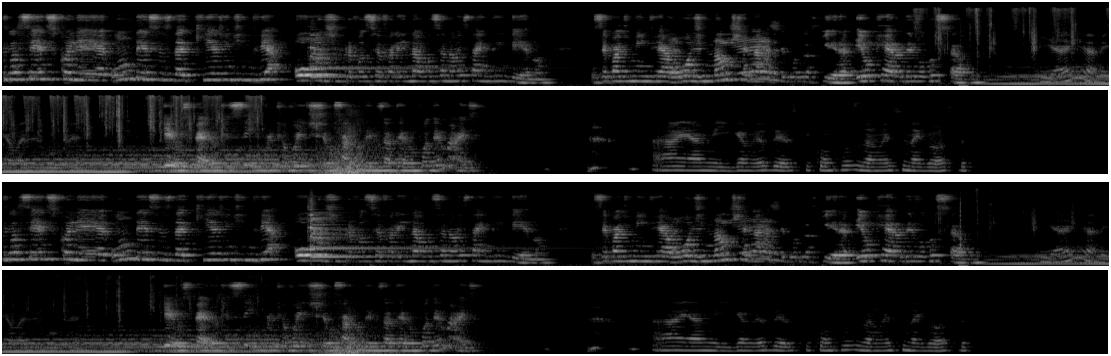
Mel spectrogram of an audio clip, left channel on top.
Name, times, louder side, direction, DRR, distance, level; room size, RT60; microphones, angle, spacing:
voice 1, 0.0-5.5 5.9-9.8 12.7-15.9, left 2 dB, 20° left, 3.6 m, -36 dB
sound 1, 3.0-7.2 7.5-8.2 9.6-9.7, right 5 dB, 65° right, 1.1 m, -44 dB
voice 2, 6.7-7.8 10.4-11.9 16.9-20.7, left 3 dB, 65° left, 1.0 m, -46 dB
sound 2, 9.1-15.5, left 5 dB, 40° left, 0.3 m, -42 dB
7.9 x 6.1 x 5.4 m
head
